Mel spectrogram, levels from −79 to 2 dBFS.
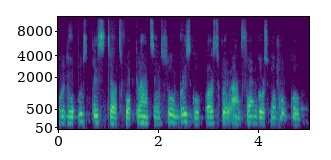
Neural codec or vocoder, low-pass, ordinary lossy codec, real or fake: codec, 24 kHz, 1.5 kbps, HILCodec; none; none; fake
